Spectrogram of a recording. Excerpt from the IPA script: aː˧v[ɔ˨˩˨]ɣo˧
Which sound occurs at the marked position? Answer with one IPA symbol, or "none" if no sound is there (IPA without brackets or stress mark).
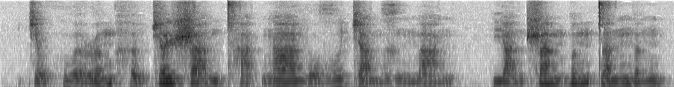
o˨˩˨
